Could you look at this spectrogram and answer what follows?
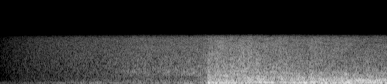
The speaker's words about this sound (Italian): Un profondo rombo di tuono rotolò giù dai cieli e si perse in cupi boati in lontananza.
